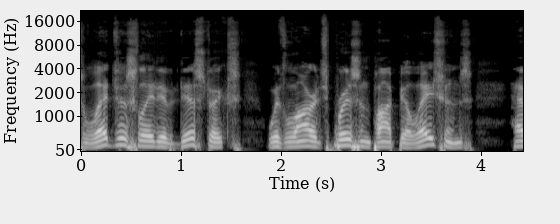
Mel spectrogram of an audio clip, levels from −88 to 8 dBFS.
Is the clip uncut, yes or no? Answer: yes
